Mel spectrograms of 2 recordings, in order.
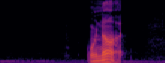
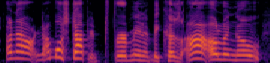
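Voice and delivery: high put-on voice, not his own; 13 semitones higher than usual. Comic cutting himself off in a high silly voice. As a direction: interrupt himself in a higher silly voice. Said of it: "can I do it in my voice?".

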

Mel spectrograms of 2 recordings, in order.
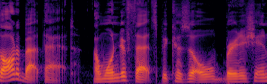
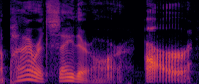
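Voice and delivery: usual speaking voice

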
